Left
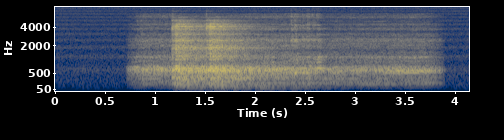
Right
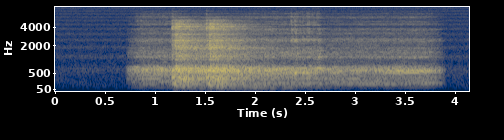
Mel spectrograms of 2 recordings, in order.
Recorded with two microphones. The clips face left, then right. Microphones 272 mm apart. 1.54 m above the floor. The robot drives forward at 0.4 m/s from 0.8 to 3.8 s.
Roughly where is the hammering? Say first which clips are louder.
Even; right.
